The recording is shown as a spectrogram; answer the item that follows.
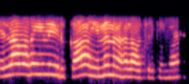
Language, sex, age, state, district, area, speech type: Tamil, female, 18-30, Tamil Nadu, Madurai, urban, conversation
